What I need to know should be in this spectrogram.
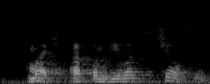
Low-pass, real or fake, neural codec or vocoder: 7.2 kHz; real; none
